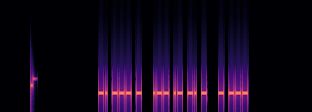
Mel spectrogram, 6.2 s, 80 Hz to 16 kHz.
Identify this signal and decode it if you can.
Morse code, heard as a keyed tone, about 34 wpm, 700 Hz. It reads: NOT WANT TO
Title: Sets of 3 Words 35wpm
